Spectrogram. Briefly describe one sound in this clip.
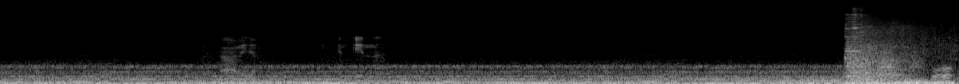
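A deep magical portal hum drones steadily.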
